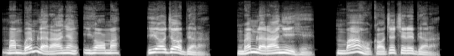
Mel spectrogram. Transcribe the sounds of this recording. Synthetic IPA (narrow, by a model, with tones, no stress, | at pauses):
ma˨ŋ͡m̩˨ɡ͡be˨m̩˦le˨ɾa˨a˦ɲa˦n̩˨i˦ɦɔ˦ma˦ | i˦ɦɔ˦d͡ʒɔ˦˨bja̰˨ɾa̰˨ | ŋ͡m̩˨ɡ͡be˨m̩˦le˨ɾa˨a˦ɲi˦i˨ɦḛ˨ | m̩˨ɡ͡ba˦a˦ɦʊ˨kɔ˨t͡ʃɪ˦t͡ʃɪ˦ɾɪ˦bja̰˨ɾa̰˨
